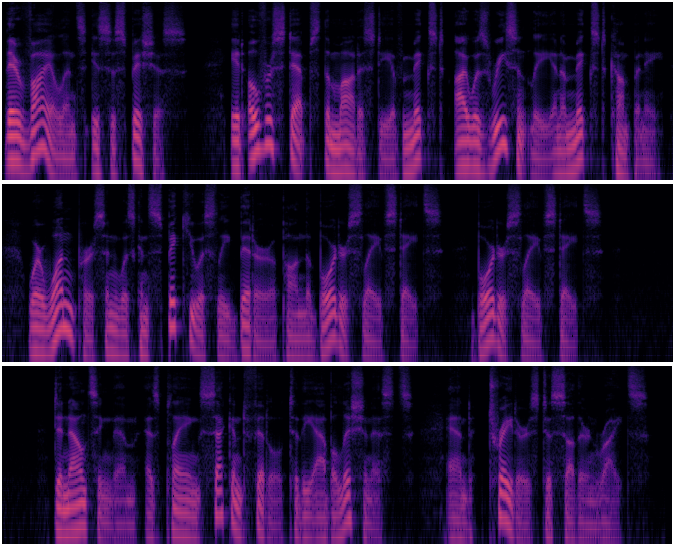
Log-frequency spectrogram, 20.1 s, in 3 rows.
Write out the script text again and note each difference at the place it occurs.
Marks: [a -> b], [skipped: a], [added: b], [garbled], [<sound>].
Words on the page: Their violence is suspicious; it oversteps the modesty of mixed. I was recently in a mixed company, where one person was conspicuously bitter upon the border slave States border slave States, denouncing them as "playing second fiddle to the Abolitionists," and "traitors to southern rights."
Their violence is suspicious; it oversteps the modesty of mixed. I was recently in a mixed company, where one person was conspicuously bitter upon the border slave States border slave States, denouncing them as "playing second fiddle to the Abolitionists," and "traitors to southern rights."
